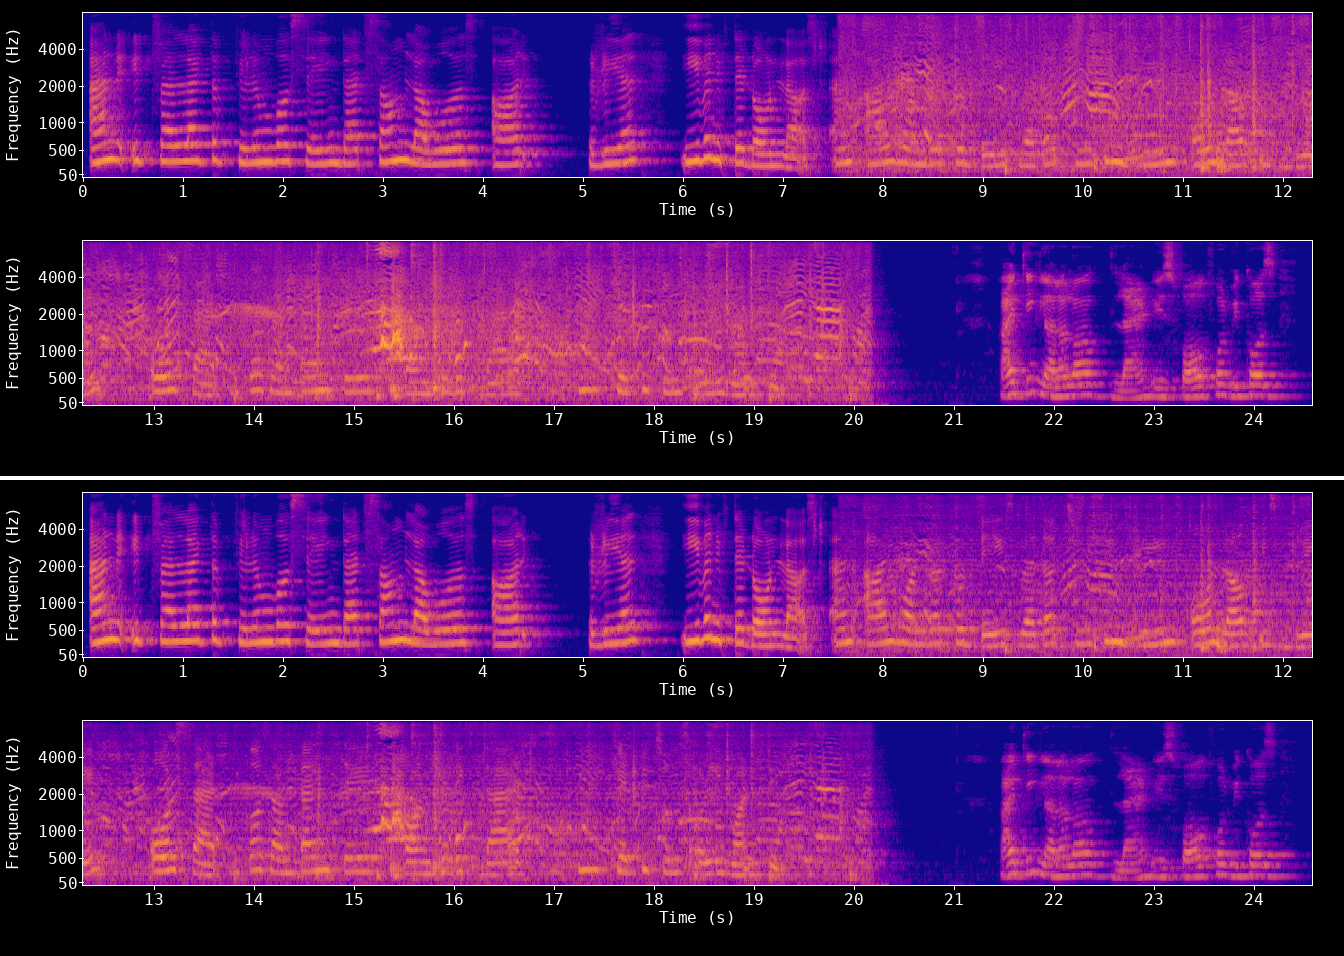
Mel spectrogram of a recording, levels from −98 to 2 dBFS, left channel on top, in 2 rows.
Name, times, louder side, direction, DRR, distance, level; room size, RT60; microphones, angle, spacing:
voice 1, 0.1-4.4 5.1-5.5 6.0-12.5 13.0-15.2 15.5-16.7 17.2-19.3, right 1 dB, 20° right, 1.2 m, -32 dB
sound 1, 7.6-20.2, left 5 dB, 50° left, 1.0 m, -33 dB
voice 2, 21.5-24.4, left 3 dB, 90° left, 1.5 m, -38 dB
21.5 x 8.5 x 7.7 m
head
